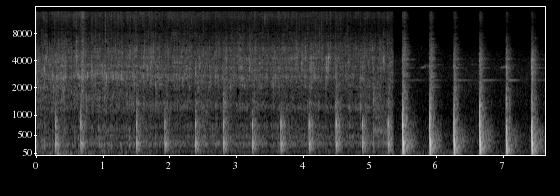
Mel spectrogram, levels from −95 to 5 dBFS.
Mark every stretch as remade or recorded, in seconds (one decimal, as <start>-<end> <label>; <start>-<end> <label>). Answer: 0.0-7.6 recorded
